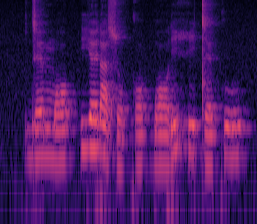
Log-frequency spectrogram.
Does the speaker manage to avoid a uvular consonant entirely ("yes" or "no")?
yes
